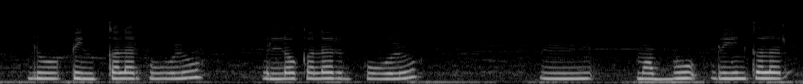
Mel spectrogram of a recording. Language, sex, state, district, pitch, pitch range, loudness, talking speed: Telugu, female, Andhra Pradesh, Visakhapatnam, 270 Hz, 255-275 Hz, -29 LUFS, 80 wpm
